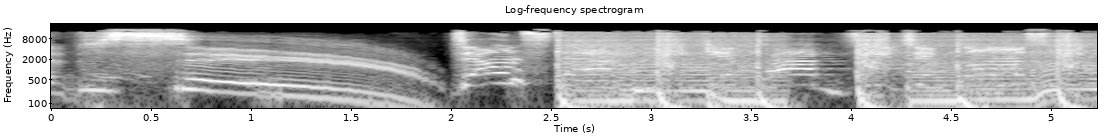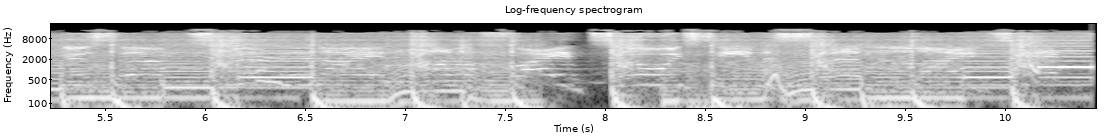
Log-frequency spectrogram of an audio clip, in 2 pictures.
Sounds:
Music

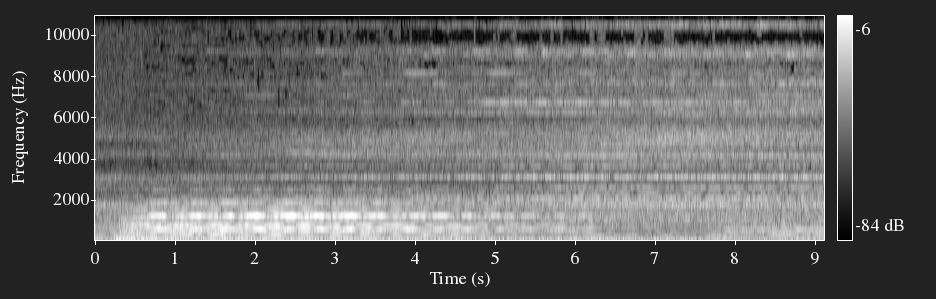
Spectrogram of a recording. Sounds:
Music

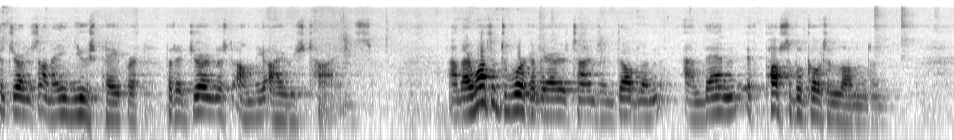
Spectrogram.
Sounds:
Speech

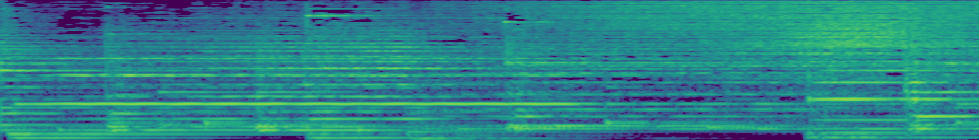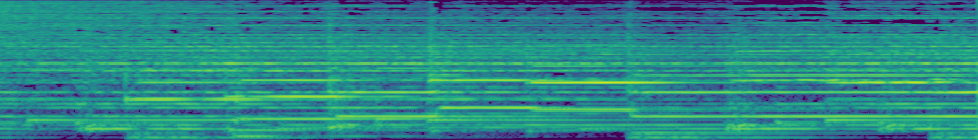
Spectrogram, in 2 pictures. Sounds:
Music, Soul music

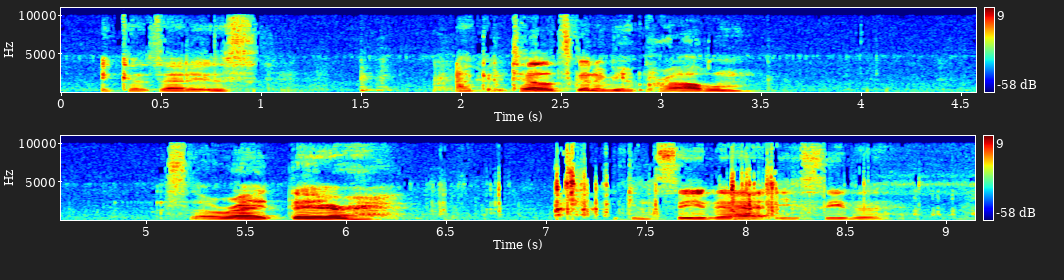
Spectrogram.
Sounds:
Speech

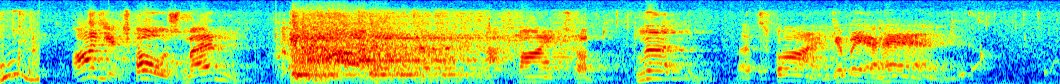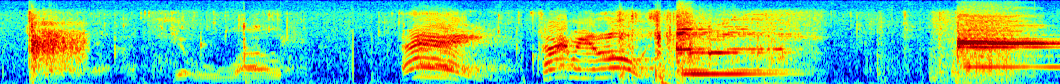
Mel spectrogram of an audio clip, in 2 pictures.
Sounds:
Speech

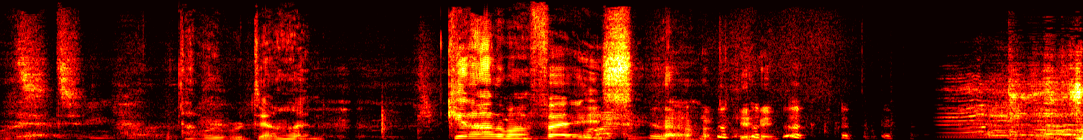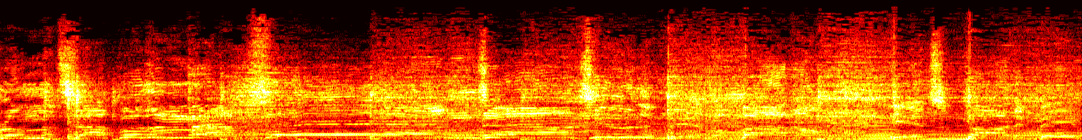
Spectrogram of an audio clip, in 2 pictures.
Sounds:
Speech, Music

